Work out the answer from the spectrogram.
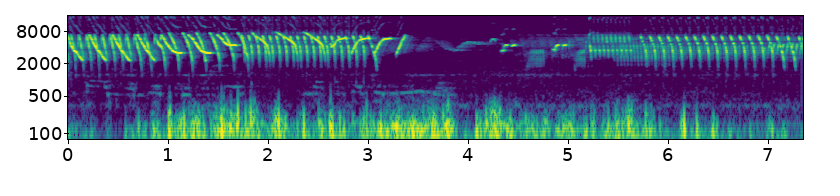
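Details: Domestic canary in full rolling song, used to lure and tutor young canaries: rapid sweeping notes around three per second, then a quieter twittering passage and a sustained fast buzzy roll, with faint low background noise.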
